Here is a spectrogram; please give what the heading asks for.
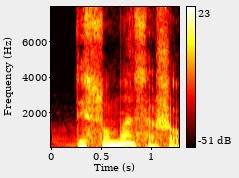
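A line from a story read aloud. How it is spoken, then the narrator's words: Quiet. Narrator (Russian): сказала она тихо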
